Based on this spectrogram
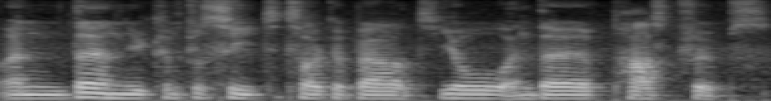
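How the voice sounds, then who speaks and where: A man speaks with a non-native accent. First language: not English. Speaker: travel vlogger. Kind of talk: solo vlog monologue.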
